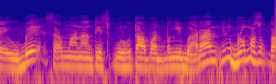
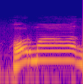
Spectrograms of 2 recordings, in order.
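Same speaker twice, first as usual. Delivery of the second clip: aba-aba hormat; 6 semitones higher than usual. Shown as a demonstration. Demonstrating an over-rounded command.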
